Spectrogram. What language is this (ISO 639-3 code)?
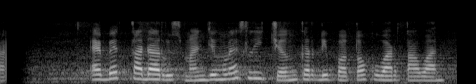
sun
